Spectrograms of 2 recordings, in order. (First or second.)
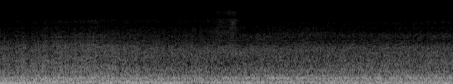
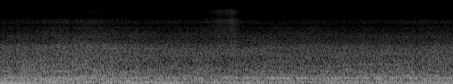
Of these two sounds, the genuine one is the first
